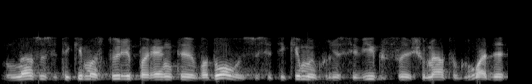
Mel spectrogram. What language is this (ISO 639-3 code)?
lit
